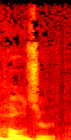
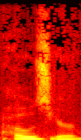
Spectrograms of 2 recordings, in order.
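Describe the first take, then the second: First: "Hozier" slipping into HOE-zher; slip in pronunciation. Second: "Hozier" as HOE-zee-er, lower; corrected pronunciation. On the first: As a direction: let "Hozier" lose its yer, with zh. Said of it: "sorry, I'm getting used to that". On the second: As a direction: correct yourself to "Hozier" with z plus yer. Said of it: "getting accustomed to the new pronunciation". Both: Real, not acted.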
